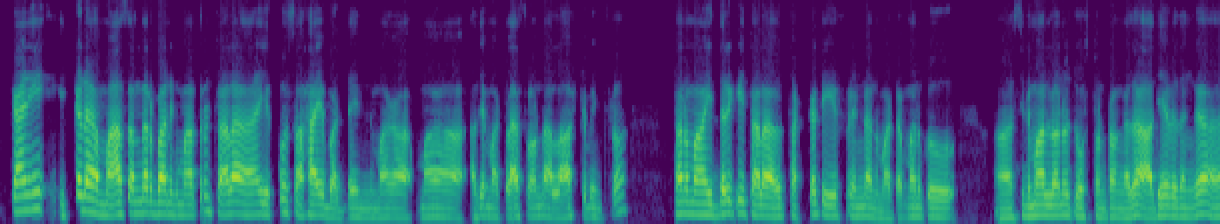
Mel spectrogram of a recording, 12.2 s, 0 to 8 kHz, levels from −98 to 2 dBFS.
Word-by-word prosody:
కానీ 200 +3 +3 0.3
ఇక్కడ 205 +7 +3 0.2
మా 135 - +6
సందర్భానికి 160 -3 +3
మాత్రం 140 +8 -3
చాలా 160 +3 +6 0.3
ఎక్కువ 165 +5 -6
సహాయపడ్డింది 120 -4 -1
మా 110 - -1 0.4
మా 120 - -3 0.4
అదే 130 - -5
మా - - -3
క్లాస్‌లో 120 +1 0
ఉన్న 130 - -1
లాస్ట్ 115 - -1
బెంచ్‌లో. 120 - -8 0.6
తను 160 0 +4
మా - - +4
ఇద్దరికి 160 +4 0
చాలా 135 -1 +6 0.2
చక్కటి 145 +3 -4 0.2
ఫ్రెండనమాట 125 -6 -4 0.2
మనకు 125 -1 -3 0.7
ఆహ్, 110 0 0
సినిమాల్లోనూ 140 +2 +1
చూస్తుంటాం 120 -1 -4
గదా! - - +3
అదే 130 +5 0
విధంగా 125 +5 +1
135 Hz, 145 wpm, -24 LUFS, 120-155 Hz, 0.7 s, మా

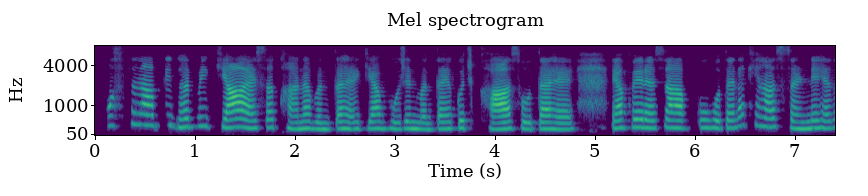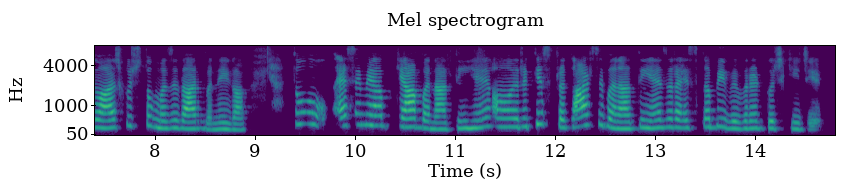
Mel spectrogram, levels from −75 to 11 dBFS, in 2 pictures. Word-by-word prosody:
उस 335 0 -7
दिन 380 - -6
आपके 340 0 +1
घर 280 0 -2
में 315 0 -7
क्या 265 -3 +8 0.2
ऐसा 250 +2 -3
खाना 230 0 -1
बनता 215 0 -2
है, 225 -1 -1
क्या 230 +1 0
भोजन 230 0 -3
बनता 210 0 -4
है? 225 +1 -1
कुछ 250 0 -3
खास 220 +2 +6
होता 220 0 -1
है? 205 -1 -1 0.4
या 250 - +4
फिर 270 -1 +2
ऐसा 250 +1 +2
आपको 250 +1 -2
होता 250 0 -2
है 250 - -1
ना 315 - -3
कि 345 - -11
हाँ, 285 -2 +2
संडे 240 -4 -3
है, 240 - -3
तो 265 - -3
आज 255 +1 +4
कुछ 325 0 -12
तो 330 - -4
मज़ेदार 240 -2 +2
बनेगा। 205 -2 -4 0.5
तो 375 -2 -6 0.2
ऐसे 335 +3 -6
में 355 -1 -1
आप 330 0 0
क्या 285 -1 +7
बनाती 225 +1 -1
हैं 270 +4 -4
और 285 -1 -2
किस 380 +5 -6
प्रकार 275 +5 +3
से 355 - -8
बनाती 245 -2 0
हैं? 250 +2 -2
ज़रा 275 0 -2
इसका 270 +3 -5
भी 285 - -3
विवरण 235 +1 -5
कुछ 235 -1 -5
कीजिए। 215 -2 -10
250 Hz, 220 wpm, -21 LUFS, 225-285 Hz, 0.5 s, क्या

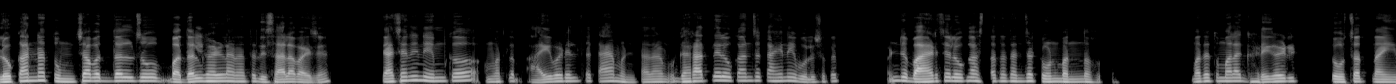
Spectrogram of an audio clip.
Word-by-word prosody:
लोकांना 160 +9 +4
तुमच्याबद्दल 160 +4 +2
जो 165 0 +3
बदल 125 +4 +3
घडला 150 0 +3
ना, 140 0 0
तो 140 +1 -5
दिसायला 115 0 +1
पाहिजे. 105 0 -1 0.6
त्याच्याने 175 +9 +2
नेमकं 170 +1 +1 0.2
मतलब 130 +4 -5 0.2
आई-वडील 145 +8 0
तर - - -5
काय 150 +2 -1
म्हणतात. 115 -4 -4
अन 125 0 -3
घरातल्या 150 +7 +1
लोकांचं 175 0 -1
काही 160 -1 -2
नाही 165 -1 -1
बोलू 120 -4 -3
शकत. 130 +6 -9 0.5
पण 175 - -4
जे 175 - +3
बाहेरचे 140 +7 +4
लोकं 160 +1 +1
असतात 145 -1 -4
तर 155 - -1
त्यांचा 150 0 0
तोंड 135 -1 +1
बंद 125 0 +1
होतो. 110 -2 -7 0.7
मग 135 +2 -1
ते 155 - +2
तुम्हाला 155 0 0
घडी-घडी 135 +1 0 0.4
टोचत 130 +2 +1
नाही. 115 -1 0
145 Hz, 170 wpm, -22 LUFS, 125-160 Hz, 0.7 s, लोकांना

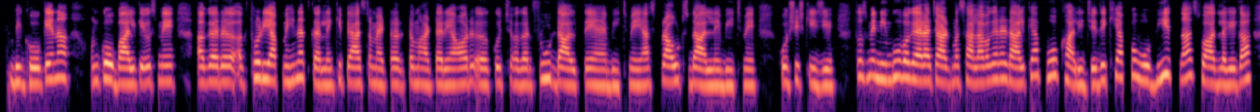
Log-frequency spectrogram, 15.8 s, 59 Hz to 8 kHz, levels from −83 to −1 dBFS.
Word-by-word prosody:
भिगोके 215 +2 +2
न 265 0 +2 0.3
उनको 230 +3 +4
उबाल 205 -2 +4
के 215 +1 -1
उसमें 225 +1 -1 0.3
अगर 220 +1 +2
अ, 220 -1 +1 0.2
थोड़ी 260 -1 +5
आप 230 -1 +5
मेहनत 245 +4 0
कर 205 -2 +1
लें 195 0 -3
कि 235 - -6
प्याज, 210 -2 +1
टमैटर 200 -2 -3
टमाटर 200 -2 -2
या 195 0 -1
और 205 +2 -1
अ, 200 -2 -1
कुछ 210 0 -5
अगर 200 -1 -3
फ्रूट 250 +5 -2
डालते 200 -2 +1
हैं 190 -1 -2
बीच 185 -1 -7
में 195 - -2
या 195 +1 -1
स्प्राउट्स 220 +1 -1
डाल 200 -3 +3
लें 190 0 -2
बीच 190 0 -5
में 195 -1 -3 0.3
कोशिश 215 +1 -4
कीजिए। 190 -2 -3 0.3
तो 280 - -3
उसमें 280 +1 -1
नींबू 255 +2 0
वगैरह 245 -4 +6
चाट 220 -2 +3
मसाला 215 -1 0
वग़ैरह 250 +3 0
डाल 210 -3 +3
के 295 - -3
आप 295 - -2
वो 295 +1 +1
खा 225 -3 +3
लीजिए। 195 0 -2
देखिए, 235 +5 -1
आपको 285 +2 -1
वो 230 -3 +1
भी 235 +10 +2
इतना 270 -1 0
स्वाद 220 -8 0
लगेगा। 200 +5 +1
215 Hz, 210 wpm, -20 LUFS, 195-235 Hz, 0.3 s, वगैरह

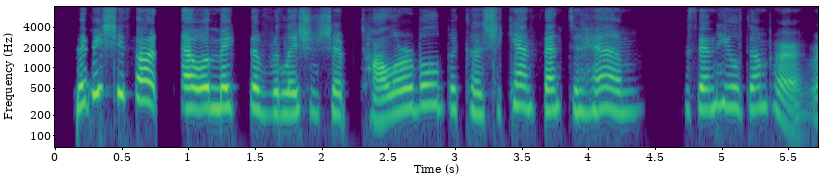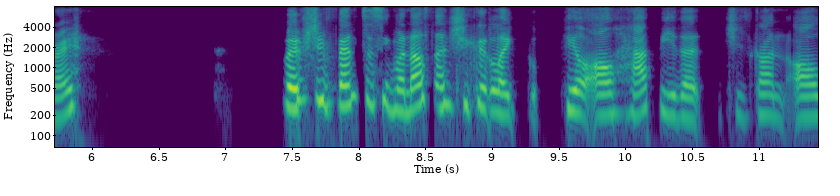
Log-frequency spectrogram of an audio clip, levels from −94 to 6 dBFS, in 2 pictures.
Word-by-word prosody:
Maybe 315 - +4
she 475 -4 +2
thought 335 -7 +4 0.2
that 255 -1 +6
would 260 +1 +6
make 260 0 +3
the 255 -2 +4
relationship 215 0 -4
tolerable 245 +11 0
because 245 -4 -6
she 230 - -9
can't 270 -2 -2
vent 245 +2 0
to 230 - -5
him, 230 0 -3 0.3
'cause 245 - -17
then 255 0 +1
he'll 270 -3 -3
dump 255 +3 -5
her, 225 - -4
right? 195 +9 -3 1.5
But - - +10
if 345 - +1
she 335 -3 +2
vent 285 +5 +3
to 310 - -5
someone 245 -7 -2
else, 270 +3 +5
then 265 +2 -1
she 285 0 -5
could, 260 -3 -1
like, 210 -3 +1
g 395 - -14 0.2
feel 235 -4 +2
all 205 +1 +3
happy 215 0 -3
that 185 -2 -3 0.2
she's 200 -3 -19
gotten 205 -2 -7
all 190 +1 -3
250 Hz, 210 wpm, -20 LUFS, 215-275 Hz, 1.5 s, But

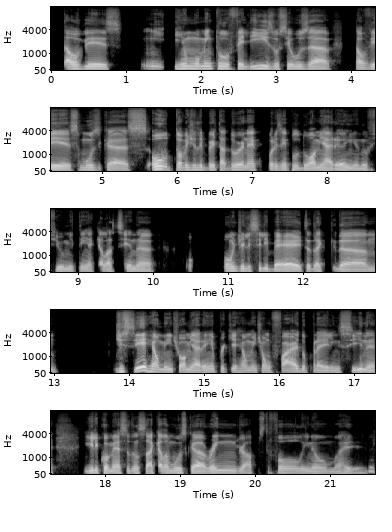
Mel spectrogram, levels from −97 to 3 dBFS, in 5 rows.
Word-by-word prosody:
talvez, 120 -1 +2 0.3
e 130 -2 -7 0.2
em 120 +3 0
um 135 - +3
momento 135 -1 +1
feliz 125 +2 0
você 100 +3 -4
usa, 115 -6 +1 0.3
talvez, 105 -1 +2
músicas 110 -6 -1
ou 150 +1 +7
talvez 125 0 -1
de 125 - -3
Libertador 120 +1 0
né 115 +1 +1 0.2
por 105 - -2
exemplo 105 0 -3
do 100 +1 -4
O - - +1
Homem 110 +2 +1
Aranha 100 0 +1
no 95 0 -4
filme 105 -2 -4
tem 95 +2 -6
aquela 95 +1 -3
cena 100 -4 -2 0.4
o - - -13 0.5
onde 120 0 -1
ele 115 0 -2
se 125 +2 -3
liberta 105 -2 +3
da 100 0 0 0.2
da 95 -3 +2 1.0
de 145 +4 +1
ser 170 +7 +8
realmente 130 -5 +1
O - - +3
Homem 120 +2 +1
Aranha 110 +8 +1
porque 100 -2 -5
realmente 105 +2 -5
é - - +1
um 110 - -4
fardo - - 0
pra 95 - -3
ele 90 0 -1
em 95 - -5
si, 105 +6 -1
né, 105 -1 0 0.4
e 105 - -5
ele 125 - +4
começa 115 0 +1
a - - -9
dançar 115 -1 0
aquela 110 +1 +1
música, 115 -3 +2
Raindrops 120 +1 -2
Keep 110 -6 -20
Falling 115 -2 -3
on 100 0 -4
my 90 -1 -8
Head, 105 +6 -7
110 Hz, 170 wpm, -23 LUFS, 100-120 Hz, 1.0 s, ser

